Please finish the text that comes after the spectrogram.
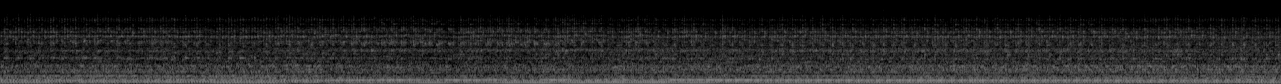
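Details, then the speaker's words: Case 450D dozer diesel with Roosa Master pump, after repairing the stump-broken throttle linkage: slow, lazy idle with a low, loping beat well under normal; the idle speed is set too low and needs adjustment. "so the idle's still pretty low but we ended up moving it back closer"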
